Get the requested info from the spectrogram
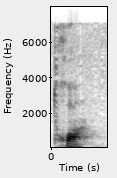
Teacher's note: the O and I is going to make an wa sound. Trois.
